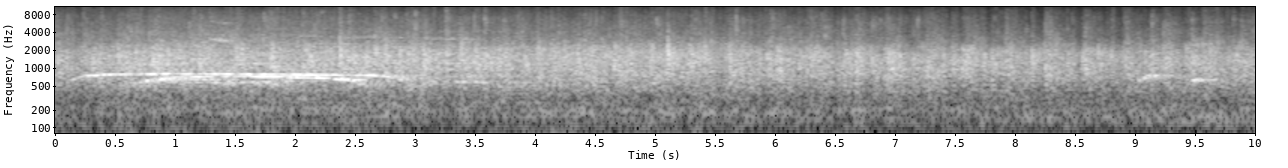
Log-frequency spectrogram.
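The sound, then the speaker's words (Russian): An audience claps steadily in front of a stage as performers are introduced. The applause is dense and continuous for the whole stretch and eases only slightly toward the end. “И вот сегодня на этой сцене я хочу пригласить под ваши бурные аплодисменты Марк Бамштейн.”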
